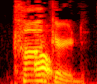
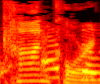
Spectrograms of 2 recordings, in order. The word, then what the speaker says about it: Concord: people You have to learn to pronounce it. It's Concord. Concord. Yeah. Not Concord. Those New England jerky Kennedys. I'm saying it's Concord like the grapes.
